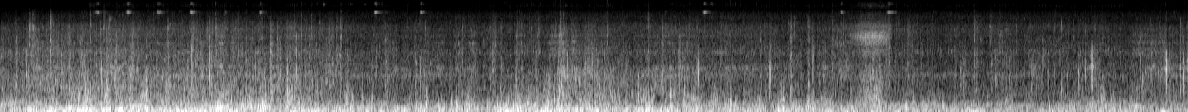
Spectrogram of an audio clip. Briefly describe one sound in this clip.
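Wind rushes past a microphone.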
